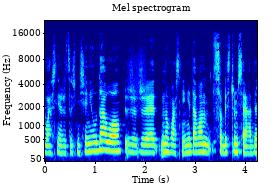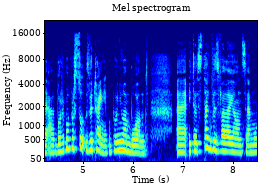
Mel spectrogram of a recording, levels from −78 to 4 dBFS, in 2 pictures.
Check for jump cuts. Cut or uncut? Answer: cut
